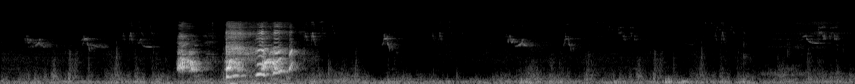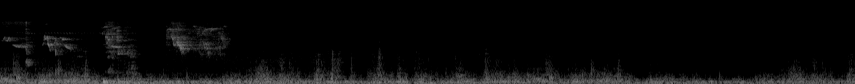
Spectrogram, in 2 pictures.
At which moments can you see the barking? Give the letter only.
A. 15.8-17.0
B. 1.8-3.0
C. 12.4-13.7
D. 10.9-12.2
B.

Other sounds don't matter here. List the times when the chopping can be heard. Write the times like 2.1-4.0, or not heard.
not heard.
